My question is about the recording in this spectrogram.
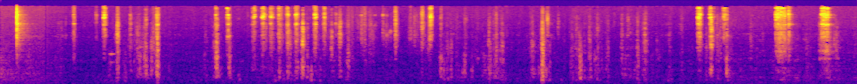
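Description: Socket and hand ratchet tightening valve-cover bolts by hand: faint, irregular light metal clicks and ticks, with a quicker run of clicks a couple of seconds in.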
